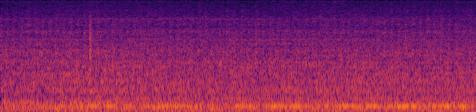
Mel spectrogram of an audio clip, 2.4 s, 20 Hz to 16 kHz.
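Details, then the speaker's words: BMW 3 Series, EPS steering rack formerly clicking near full lock, after white lithium grease was sprayed through the gap and the two bolts were torqued to 19 Nm: only a steady low engine hum at lock on concrete, no clicking; steering is now quiet. "一瓶小小的百里润滑脂，完美解决问题。"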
